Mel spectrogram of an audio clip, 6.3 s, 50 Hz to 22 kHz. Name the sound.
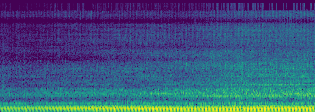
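International Harvester Super W6 tractor engine running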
